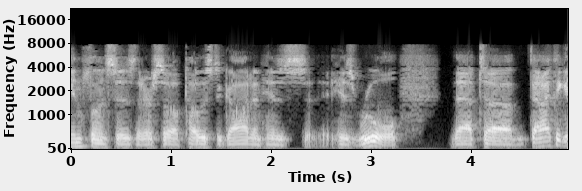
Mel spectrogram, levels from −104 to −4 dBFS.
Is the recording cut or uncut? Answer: uncut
